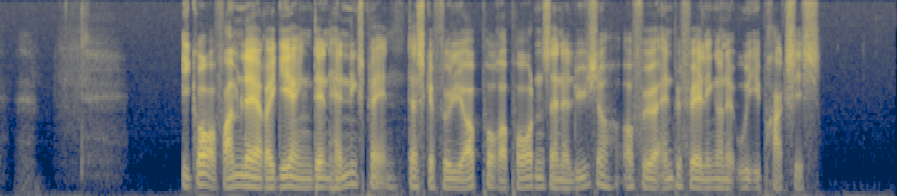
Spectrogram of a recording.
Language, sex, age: Danish, male, 44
